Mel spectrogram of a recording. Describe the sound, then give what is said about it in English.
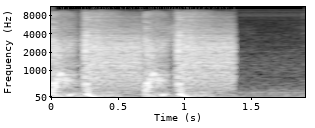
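A whip cracks three times in quick succession, each a sharp, loud snap over a steady rushing hiss that cuts off abruptly just after the last crack. “A whip? What a whip, that? Yes.”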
